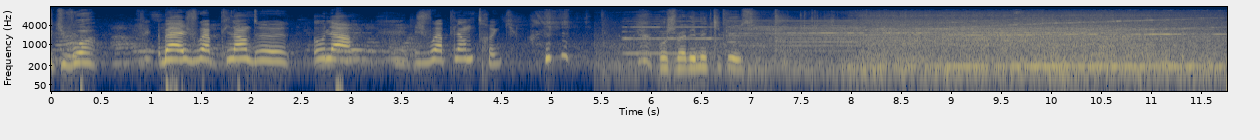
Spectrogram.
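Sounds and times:
speech: 0.0 - 7.3
thin whining tones: 5.7 - 11.7
jetpack takeoff jet-engine roar in a virtual-reality ride: 7.1 - 11.7.

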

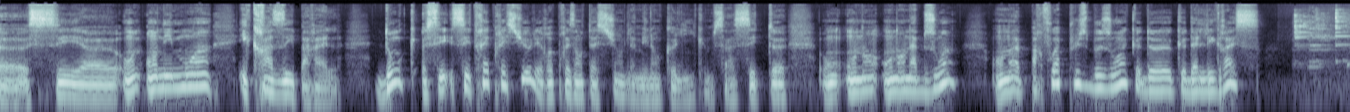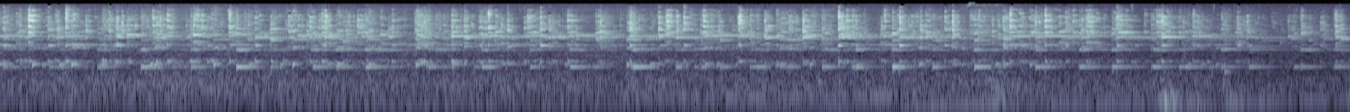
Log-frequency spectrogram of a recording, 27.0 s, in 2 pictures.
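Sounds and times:
speech: 0.0 - 13.3
Swiss cow bells ringing: 12.9 - 27.0.

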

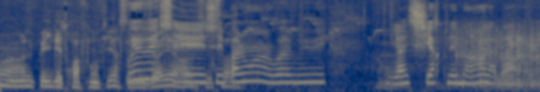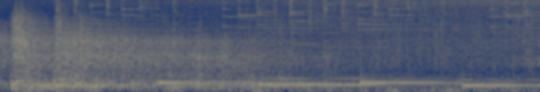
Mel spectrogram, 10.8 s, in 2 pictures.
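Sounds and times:
speech: 0.0 - 6.1
light rain shower falling on dense forest trees: 3.6 - 10.7.

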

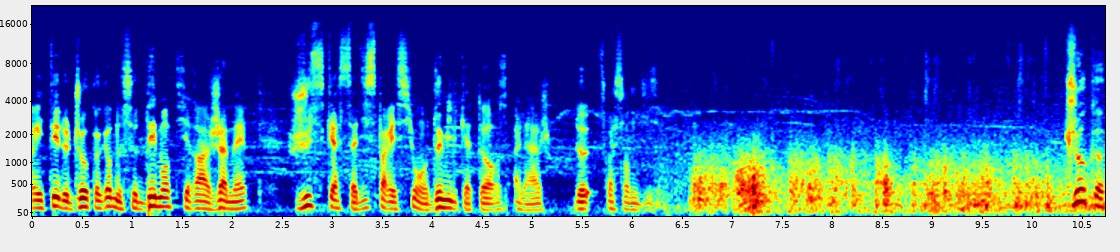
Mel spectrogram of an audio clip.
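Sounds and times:
speech: 0.0 - 6.8, 10.4 - 10.7
heavy downpour during a thunderstorm over an outdoor music festival: 6.0 - 10.7
deep rolling thunder: 6.3 - 10.7.

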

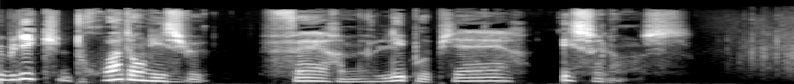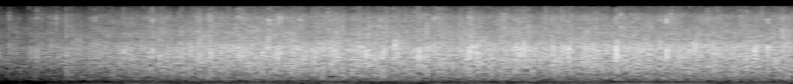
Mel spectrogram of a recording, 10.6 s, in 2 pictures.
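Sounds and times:
speech: 0.0 - 4.6
enthusiastic concert applause: 4.9 - 10.5.

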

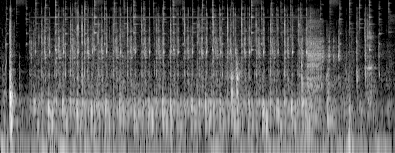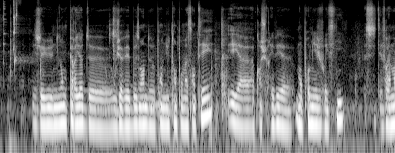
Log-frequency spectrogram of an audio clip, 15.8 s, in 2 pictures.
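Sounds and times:
sewing machine stitching a lining onto a zip: 0.0 - 8.2
speech: 8.6 - 15.8.

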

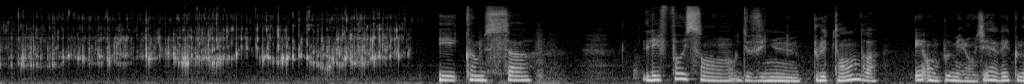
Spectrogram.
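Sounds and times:
tea being poured into a teapot: 0.0 - 4.2
speech: 4.4 - 5.5, 6.4 - 10.2.

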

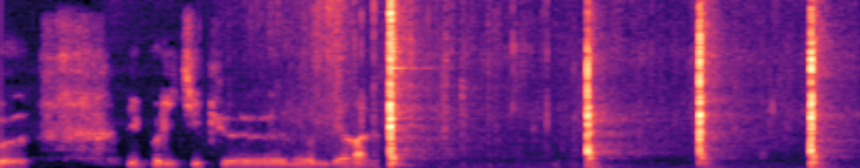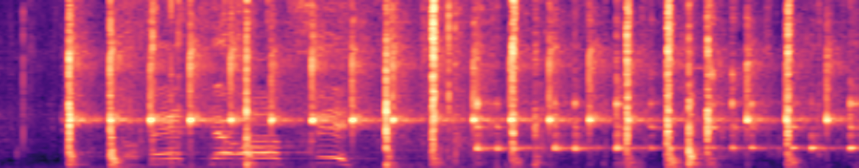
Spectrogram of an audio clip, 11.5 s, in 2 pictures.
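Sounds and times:
speech: 0.0 - 3.0, 6.8 - 8.3
small hatchet chipping bark off tree: 2.5 - 3.1, 3.8 - 11.4.

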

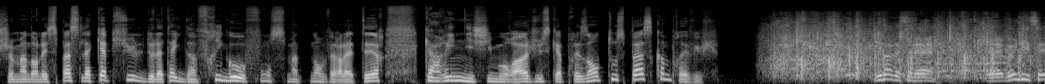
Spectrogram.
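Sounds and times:
speech: 0.0 - 8.0, 8.7 - 10.4
sustained applause in Hayabusa 2 mission control room: 7.6 - 10.4.

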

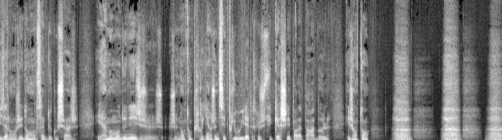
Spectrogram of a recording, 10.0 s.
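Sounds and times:
speech: 0.0 - 10.0
lynx breathing into a microphone: 6.6 - 10.0.

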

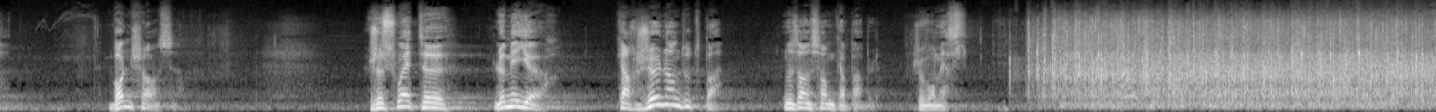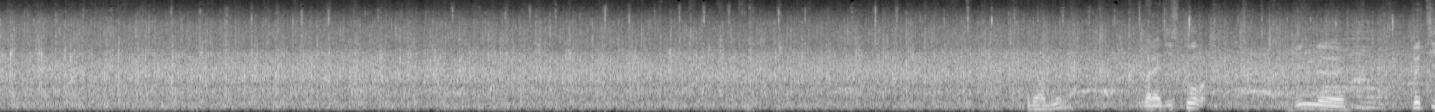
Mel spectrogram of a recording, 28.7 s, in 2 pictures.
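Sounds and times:
speech: 1.1 - 1.9, 3.7 - 5.6, 6.2 - 9.8, 24.7 - 25.2, 25.8 - 26.6, 27.3 - 28.7
audience applause after a speech: 10.1 - 28.7.

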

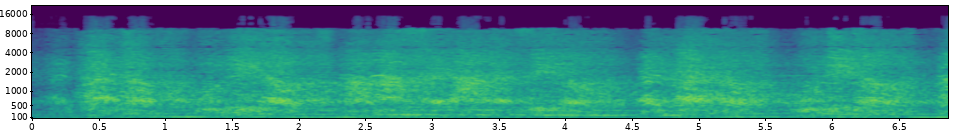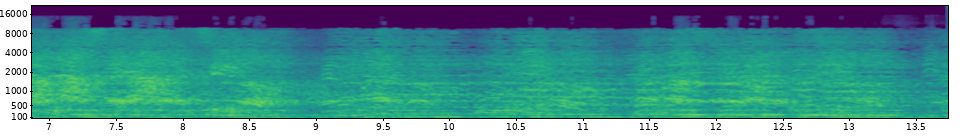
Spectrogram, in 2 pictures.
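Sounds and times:
Chilean protesters chanting a revolutionary protest anthem in street demonstrations: 0.0 - 13.7.

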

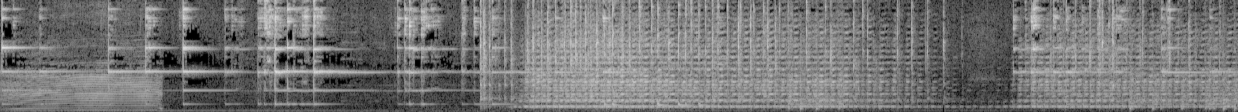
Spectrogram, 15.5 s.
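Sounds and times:
cow mooing in a pasture: 0.0 - 2.1
cowbells clanking in a pasture: 0.0 - 15.4.

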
